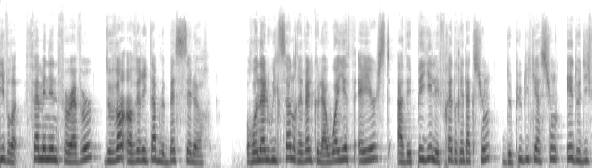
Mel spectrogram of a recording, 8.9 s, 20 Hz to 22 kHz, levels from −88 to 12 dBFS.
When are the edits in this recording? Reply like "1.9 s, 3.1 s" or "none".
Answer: 1.5 s, 3.5 s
